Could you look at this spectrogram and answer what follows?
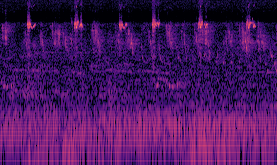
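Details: House sparrow nestling at the nest repeating high, thin squeaky chirps about once a second, evenly spaced, against a steady low rumbling background.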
